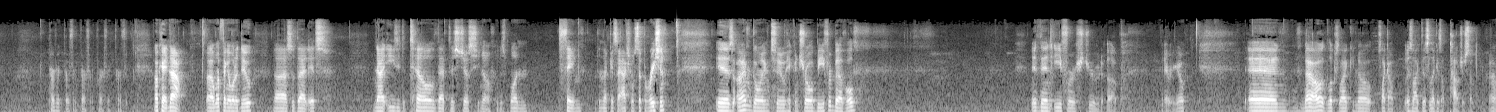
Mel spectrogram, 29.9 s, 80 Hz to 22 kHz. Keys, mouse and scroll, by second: 2.5 Tab, 5.6-7.7 right drag, 8.3 z, 8.5-8.9 scroll up 1, 8.9-11.2 middle drag, 11.6-11.9 scroll up 1, 11.9-14.2 middle drag, 13.8 z, 14.2-16.0 middle drag, 16.0 ctrl+b, 18.2 ctrl+b, 21.0 ctrl+b, 21.0 e, 21.8 e, 23.8 z, 24.0-25.1 middle drag, 25.3 z, 25.9 Tab, 26.4-28.2 drag, 28.3 middle click.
